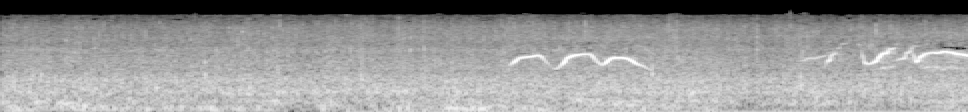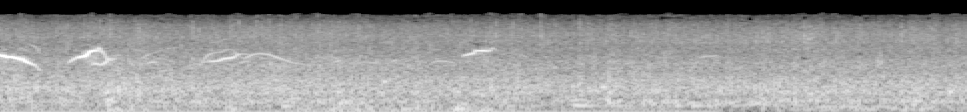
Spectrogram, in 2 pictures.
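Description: Steady rush of water from the stream and tidal flats, with a bird giving short arched calls in several quick groups from about two seconds in until past the middle.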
